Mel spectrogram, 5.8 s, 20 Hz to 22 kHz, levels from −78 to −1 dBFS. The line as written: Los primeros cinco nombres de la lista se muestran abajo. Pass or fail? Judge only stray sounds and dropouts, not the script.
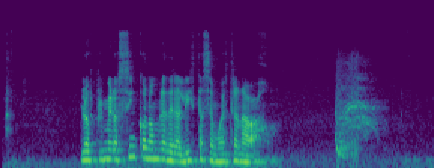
fail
